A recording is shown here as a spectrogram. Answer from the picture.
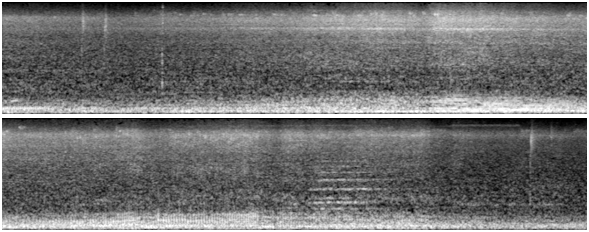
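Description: A motor vehicle's engine running steadily, growing louder through the middle and easing off towards the end.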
